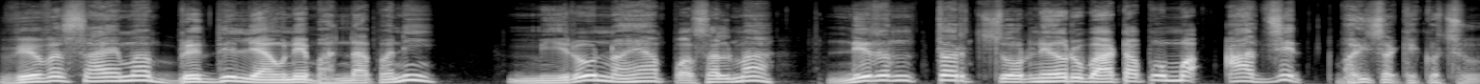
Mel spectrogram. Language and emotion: Nepali, disgusted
